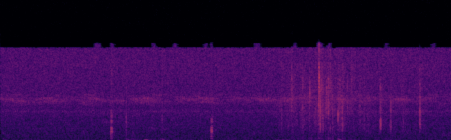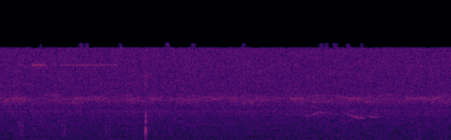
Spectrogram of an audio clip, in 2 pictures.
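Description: Quiet outdoor ambience with a steady high hiss, broken by scattered soft clicks of hens pecking and scratching in grass, several close together a little past three seconds in. A brief falling chirp near the end.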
